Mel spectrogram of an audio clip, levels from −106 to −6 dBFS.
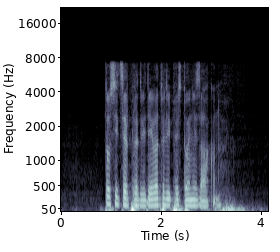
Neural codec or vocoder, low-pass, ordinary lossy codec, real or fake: codec, 16 kHz, 4 kbps, FreqCodec, larger model; 7.2 kHz; none; fake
